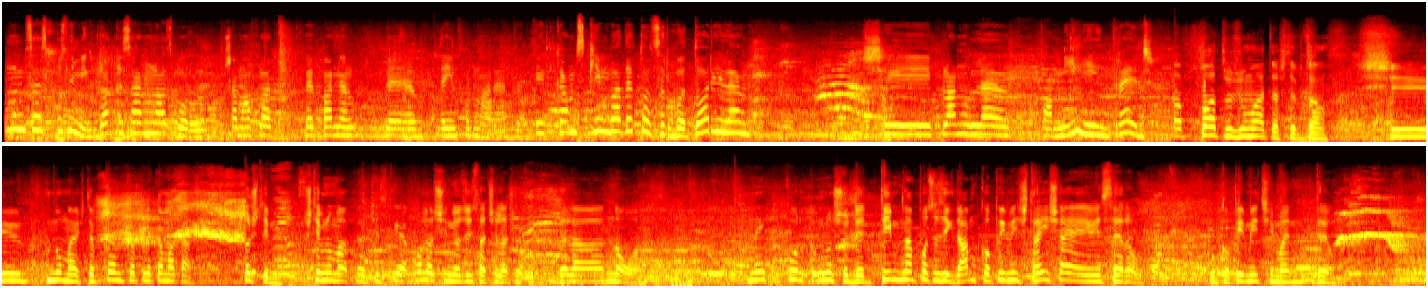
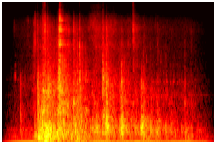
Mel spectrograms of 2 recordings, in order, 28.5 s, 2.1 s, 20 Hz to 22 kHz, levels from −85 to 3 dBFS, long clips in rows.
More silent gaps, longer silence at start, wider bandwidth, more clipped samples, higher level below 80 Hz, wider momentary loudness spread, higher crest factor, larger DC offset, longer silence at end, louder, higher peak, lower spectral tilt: neither; about the same, 0 s vs 0.05 s; second, 14 kHz vs over 20 kHz; neither; second, -38 dBFS vs -32 dBFS; second, 5 LU vs 18 LU; second, 14 dB vs 20 dB; neither; about the same, 0 s vs 0.05 s; first, -16 LUFS vs -23 LUFS; about the same, -2 dBFS vs -4 dBFS; about the same, -5 dB/octave vs -4.5 dB/octave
